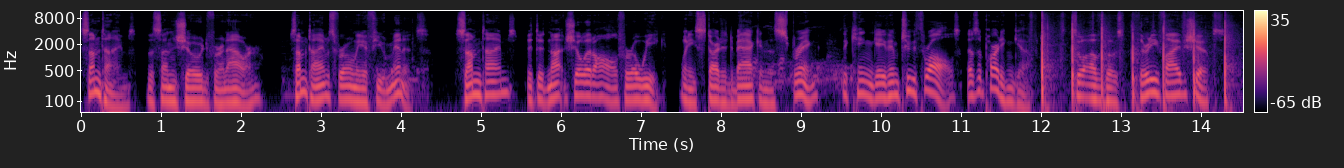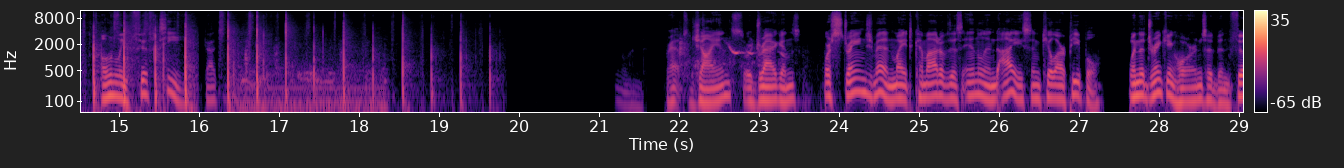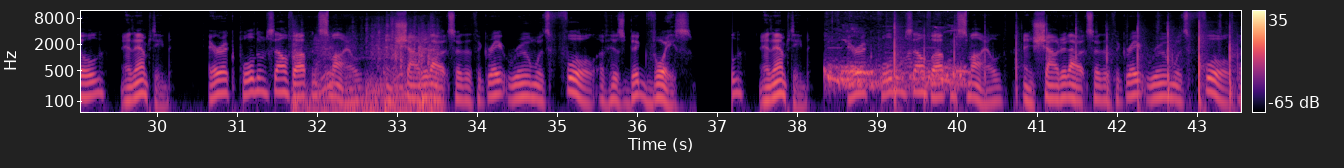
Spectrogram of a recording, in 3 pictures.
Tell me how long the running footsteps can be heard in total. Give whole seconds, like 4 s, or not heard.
12 s.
